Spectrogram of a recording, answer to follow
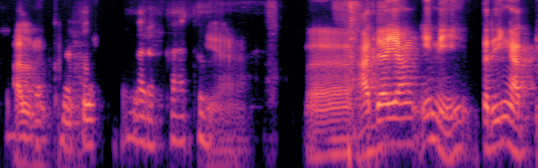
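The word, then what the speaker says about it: المكلف: Mungkin karena tadi bacanya di buku, jadi bacanya Al-Mukallif ya. Ya. Walaupun ada di gitu ya Al-Mukallaf ya, bacanya adalah Al-Mukallaf.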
